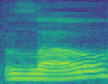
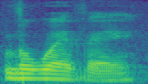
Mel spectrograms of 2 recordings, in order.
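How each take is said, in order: First: The name sounds just like the word 'low'. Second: The name does not sound like 'low'. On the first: The speaker calls it wrong. "I pronounced it Low throughout this video" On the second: The speaker calls it right. "The brand is pronounced Loewe"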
